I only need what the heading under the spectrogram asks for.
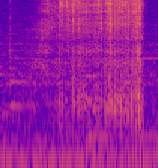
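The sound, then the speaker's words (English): A single long, wet slurp of the first morning cup of coffee that builds in strength and then stops abruptly, heard alone over a low background hum, with no talking. “And that slurp is for Grizzly because he tried so hard the other day and couldn't get it.”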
